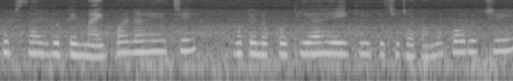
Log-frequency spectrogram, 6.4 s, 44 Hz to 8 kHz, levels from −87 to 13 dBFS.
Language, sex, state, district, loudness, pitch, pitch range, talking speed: Odia, female, Odisha, Malkangiri, -16 LUFS, 255 Hz, 250-280 Hz, 105 wpm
